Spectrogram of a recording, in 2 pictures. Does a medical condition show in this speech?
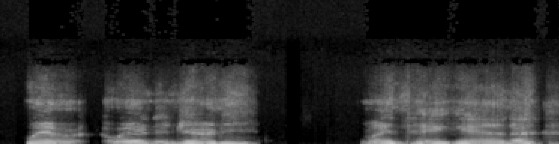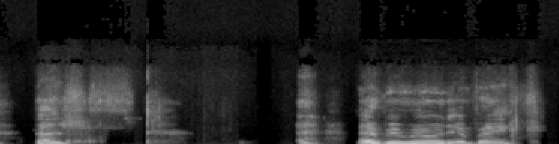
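Yes: speech impediment; speaks in own way without modifying accent.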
